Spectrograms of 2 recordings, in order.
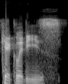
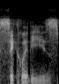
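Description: First: The word begins with a hard K sound. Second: The word begins with a soft S sound. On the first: The speaker calls it right. "that one actually is Kicklades, I'm pretty sure" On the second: The speaker calls it wrong. "but that's wrong"

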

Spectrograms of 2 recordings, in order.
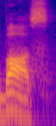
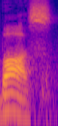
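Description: The two takes are said the same way.

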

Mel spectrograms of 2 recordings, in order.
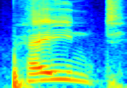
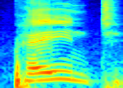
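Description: Both takes have the same delivery.

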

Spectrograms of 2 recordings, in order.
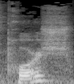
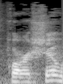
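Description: First: Porsche is said with the American pronunciation. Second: Porsche is said with the German pronunciation. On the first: "which is like the normal American pronunciation" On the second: "which is the official German pronunciation"

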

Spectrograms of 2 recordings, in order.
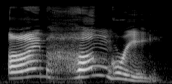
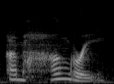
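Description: First: It is yelled very loudly. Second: It is said at a normal volume.

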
